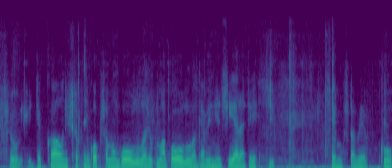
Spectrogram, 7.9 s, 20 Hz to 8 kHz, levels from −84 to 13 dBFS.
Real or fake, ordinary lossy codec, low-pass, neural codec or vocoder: fake; AAC, 48 kbps; 7.2 kHz; codec, 16 kHz, 2 kbps, X-Codec, WavLM features, trained on Multilingual LibriSpeech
